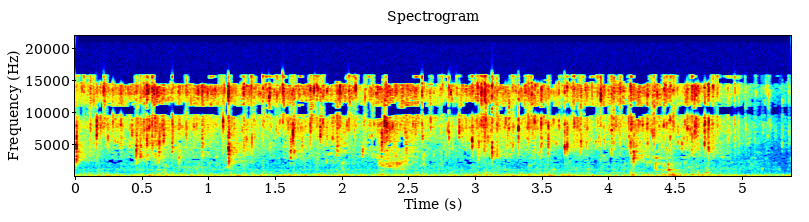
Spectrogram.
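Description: Kitchen faucet running in a steady stream onto a watermelon that is being rinsed and turned by hand over a stainless steel sink, with water splashing off the rind in small irregular spatters.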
